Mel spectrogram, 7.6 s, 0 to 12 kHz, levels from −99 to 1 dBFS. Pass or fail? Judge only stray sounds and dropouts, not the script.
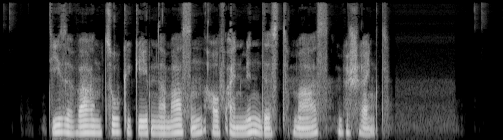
pass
